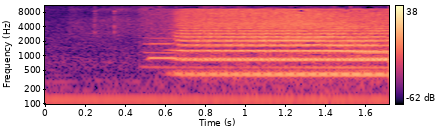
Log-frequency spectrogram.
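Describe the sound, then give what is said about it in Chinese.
A horn sounds from a freight train carrying 66 containers of imported alfalfa as it departs a Tianjin container station, a steady, loud, sustained tone starting after a short pause, with a low hum underneath. “装载着66个集装箱、1716吨进口苜蓿草的铁路货运班列由中铁天津集装箱中心站发出”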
